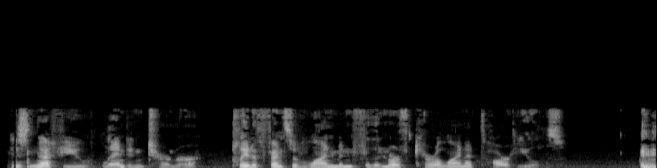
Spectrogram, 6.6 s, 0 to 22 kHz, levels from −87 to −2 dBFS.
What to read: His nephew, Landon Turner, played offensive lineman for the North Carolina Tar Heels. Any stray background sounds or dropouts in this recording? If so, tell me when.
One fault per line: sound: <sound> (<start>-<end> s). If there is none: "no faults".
no faults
